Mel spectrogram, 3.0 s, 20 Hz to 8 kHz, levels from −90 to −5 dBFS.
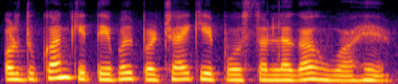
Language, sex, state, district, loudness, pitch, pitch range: Hindi, female, Arunachal Pradesh, Lower Dibang Valley, -14 LUFS, 200 Hz, 185-210 Hz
